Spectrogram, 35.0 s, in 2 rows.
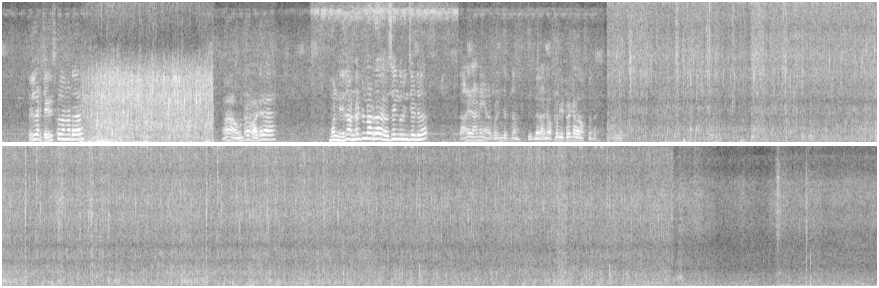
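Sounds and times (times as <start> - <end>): running water: 1.3 - 4.2, 12.1 - 31.0.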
